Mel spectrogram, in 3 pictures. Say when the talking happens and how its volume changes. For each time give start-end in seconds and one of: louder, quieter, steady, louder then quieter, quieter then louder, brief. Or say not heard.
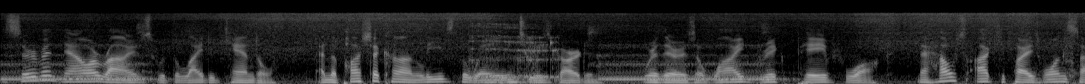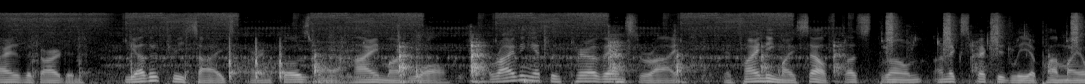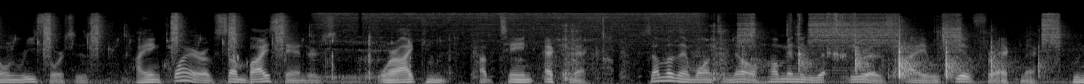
0.0-32.5 steady.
